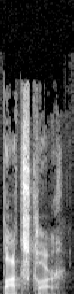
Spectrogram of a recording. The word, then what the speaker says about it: Bockscar: That B-29 had the nickname of Boxcar. That's spelled B-O-C-K-S-C-A-R. It was a play on words, like a railroad boxcar, but spelled differently because it was first commanded by Captain Frederick Bock.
